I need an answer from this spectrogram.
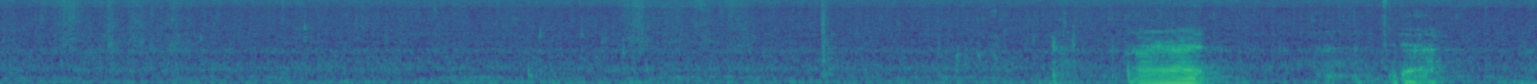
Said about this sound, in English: it's time to fry it properly now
